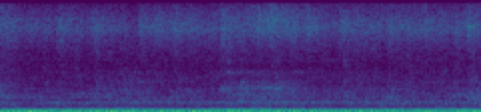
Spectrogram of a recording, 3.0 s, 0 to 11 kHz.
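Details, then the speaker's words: 1987 Dodge Ram D150, 318 V8 originally from a 1971 Dodge motor home, replacing the original 3.7 L V6: a low, even burble at idle with no ticks or knocks; runs great. "but it runs good runs great it's got a 318 in it that originally come out of a 71 Dodge motor home"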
